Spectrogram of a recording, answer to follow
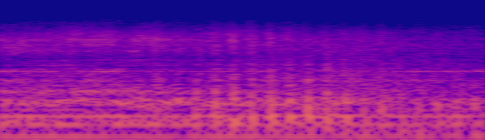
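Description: Helicopter flying overhead, its engine and rotor running steadily.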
